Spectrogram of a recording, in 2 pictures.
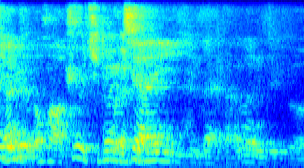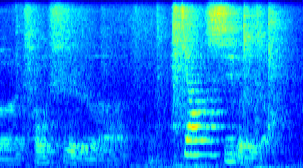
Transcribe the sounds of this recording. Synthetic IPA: a˧˥n˨˩d̪ə˧xwa˥˩˥ɕjɛ˥˧ni˥˧i˥˧t͡sa˥˩ɪt͡sa˧˥mə˧nʈ͡ʂɤ˥˩ɡə˩ʈ͡ʂʰɤ˧˥ŋʂɻ̩˥˩d̪ə˩ | t͡ɕjɑ˥ʊɕi˧˥pə˧˥nt͡ɕjɑ̰˨˩˦

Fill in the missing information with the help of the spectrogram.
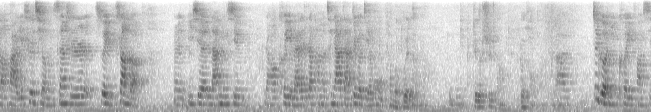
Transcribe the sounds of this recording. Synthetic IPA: d̪ə˩xwa˥˩jɛ˨˩ʂɻ̩˥˩t͡ɕʰi˧˩ŋsa˥nʂɻ̩˧˥swe˥˩ɪi˨˩ʂɑ˥˩ŋd̪ə˩˧ | i˥˩ɕjɛ˥na˧˥nmi˧˥ŋɕi˥ŋ | ɻa˧˥nxo˥˩ʊkʰɤ˧˥i˨˩la˧˥ɪə˧ɻŋt̪ʰa˥mə˨nt͡sʰə˥ŋt͡ɕja˥t͡sa˧˥nʈ͡ʂɤ˥˩ɡə˩t͡ɕjɛ˧˥mu˥˩t̪ʰa˥mə˨nxwe˥˩ɪla̰˧˥ɪnə˧˩ | n̩˥˩ | ʈ͡ʂɤ˥˩ɡə˩ʂɻ̩˥˩ʈ͡ʂʰɑ˨˩˦ŋ | xwe˥˩ɪxɑ˨˩ʊt̪a˥ | ə˧ | ʈ͡ʂɤ˥˩ɡə˩ni˨˧˩kʰɤ˧˥i˨˩fɑ˥˧ŋɕi˥

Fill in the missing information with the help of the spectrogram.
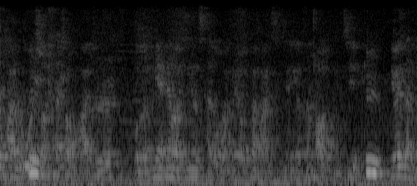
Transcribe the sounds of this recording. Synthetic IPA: ə˧xwa˥˩ɻu˧˥wɔ˨˩ʂɑ˥˧ŋ˥t̪ʰa˥ɪʂɑ˨˩ʊd̪ə˦xwa˥˧t͡ɕjo˥˧ʊʂɻ̩˥˩ | wɔ˨˩mə˦nmjɛ˥˧nt̪jɛ˥˧njɑ˥˧t͡ɕi˥˧ɕʰŋt͡sʰa˨˩ɪd̪ṵ˥˩˧ə˧wa˥˩me˧˥ɪjo˨˩ʊpa˥˩nfa̰˨˩t̪ʰi˧˥ɕi˥ŋi˧˥ɡə˧xə˧˥nxɑ˨˩ʊd̪ə˩t̪ʰʊ˧˥ŋt͡ɕʰi˥˩˥i˥nwe˥˩ɪt͡sa˨˩

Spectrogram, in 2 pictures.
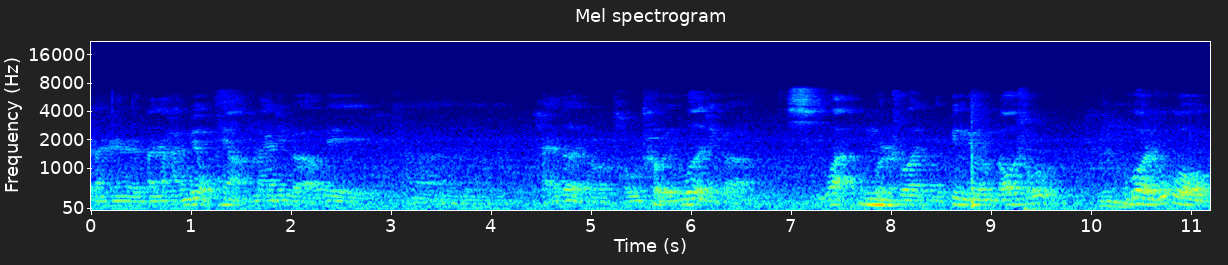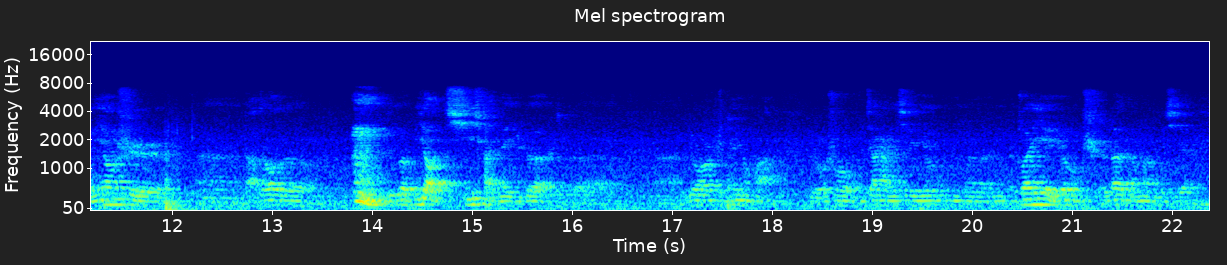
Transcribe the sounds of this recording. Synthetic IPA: t̪a˥˧nʂɻ̩˥˩t̪a˥˩t͡ɕja˥xa˧˥ɪme˧˥ɪjo˨˩ʊxʰə˥jɑ̰˨˩ŋʈ͡ʂʰu˧˥la˧˥ɪʈ͡ʂɤ˥˩ɡə˩te˥˧ɪ | ə˧ | xa̰˧˥ɪd͡z̩˧t͡ɕjʊ˥˩t̪ʰo˧˥˧t̪ʰɤ˥˩pwje˧˥ɪt̪wɔ˥d̪ə˨ʈ͡ʂɤ˥˩ɡə̰˩ | ɕi˨˩kwa˥˩nɔ˧˥ʂɻ̩˥˩ʂwɔ˥jɛ˨˩pi˥˩ŋme˥ɪjo˨˩˥kɑ˥ʊd̪ə˨ʂo˥ʊɻu˥˩ | pu˧˥kwɔ˥˩ɻu˧˥kwɔ˧˥wɔ˨˩mə˦njɑ˥˧ʊʂɻ̩˥˩ | ə˧ | t̪a̰˨˩t͡sɑ˥˩ʊd̪ə˩ | i˧˥ɡə˧pi˨˩t͡ɕjɑ˥˩ʊt͡ɕʰi˧˥t͡ɕʰɥa̰˨˧˥nd̪ə˧i˧˥ɡə˧ʈ͡ʂɤ˥˩ɡə̰˩ | ə̰˩jo˥˩ʊə˞˧˥˩ə˨˩t͡ɕʰɛ˥˩ŋd̪ə˨˩xwa̰˥˩ | pi˨˩ɻu˧˥ʂwɔ˥wɔ˨˩mə˦nt͡ɕja˥ʂɑ˥˧ŋi˥˩ɕjɛ˥jni˥˩ɡə˧˩ni˨˩ɡ̪ə˦ʈ͡ʂwa˥njɛ˥˩˨ʊ˨˩ʈ͡ʂʰɻ̩˧˥d̪ə˧na˧˥mə˧˩nɤ˥˩ɕjɛ˥

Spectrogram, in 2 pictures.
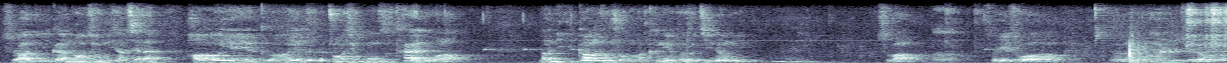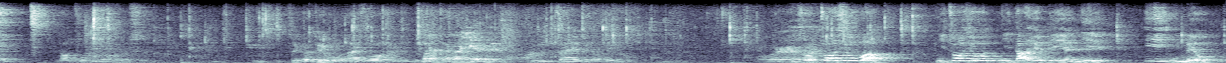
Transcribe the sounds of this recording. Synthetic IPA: ʂɻ̩˥˩ɐ˩ni˨˩ka˥˩nʈ͡ʂwɑ˥ŋɕ̬jo˥ʊni˧˥ɕjɑ˥˩ŋɕjɛ˥˧nt͡sa˥˩ɪxɑ˧˥ŋxɑ˧˥ŋjɛ˥˧jɛ˥˩kɤ˨˩xɑ˧˥ŋjɛ˥˩d̪ə˨˩˧ɡə˧ʈ͡ʂwɑ˥ŋɕ̬jo˥ʊkʊ˥ŋsɹ̩˥t̪ʰa˥˩ɪt̪wɔ˥lə̰˨˩ | na˥˩ni˨˩kɑ˥ʊʈ͡ʂʊ˥˩ʂwo˧˥˩xwa˥˩kʰnt̪i˥˧ŋxwjo˨˩ʊt͡ɕi˥˩nɤ˥ŋnḭ˨˩ | ʂɻ̩˥˩bɐ˩ə˥˩swɔ˧˥i˨˩ʂwɔ˥˧˥ | a˥˧˩wɔ˨˩xa˧˥ɪʂ̬ɻ̩˥˩t͡ɕɥɛ˧˥d̪ə˧˩ | pi˨˩jɑ˥˩ʊʈ͡ʂʊ˥˧ŋm̩˨˩˥ʂɻ̩˥˩˨ | n̩˥˩ʈ͡ʂɤ˥˩ɡə˩t̪we˥˩ɪwɔ˨˩la˧˥ɪʂwɔ˥xa˧˥ɪʂɻ̩˥˩pi˧˥ɑ˥˩˥wa˥njɛ˥˧pe˥˩˨n̩˥˩˨ʈ͡ʂwa˥njɛ˥˩pi˧˩t͡ɕɑ˥˧pe˥˩ɪkʰɑ˨˩ʊ˥˩˧ | ʂwɔ˥ʈ͡ʂwɑ˥ŋɕjo˥ʊmɐ˨ni˨˩ʈ͡ʂwɑ˥ŋɕ̬jo˥ʊni˨˩t̪̬a˥˩ɕɥɛ˧˥pi˥˧jɛ˥˩ni˨˩i˥ni˨˩me˧˥ɪjo˨˩ʊ

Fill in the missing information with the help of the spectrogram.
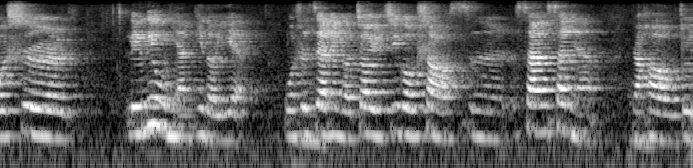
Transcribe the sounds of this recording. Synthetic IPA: wɔ˨˩ʂɻ̩˥˩ | li˧˥ŋljo˥˩njɛ˧˥np̪i˥˩d̪ə˧jɛ˥˩ | wɔ˨˩ʂɻ̩˥˧t͡sa˥˧ɪna˥˩ɡə˩t͡ɕjɑ˥˧ʊy˥˩t͡ɕi˥ko˥˧ʊʂɑ˥˧ŋs̩˥˩sa˥n˥sa˥nnjɛ˧˥n | ɻa˧˥nxo˥˩ʊwwɔ˩t͡ɕjo˥˧ʊ

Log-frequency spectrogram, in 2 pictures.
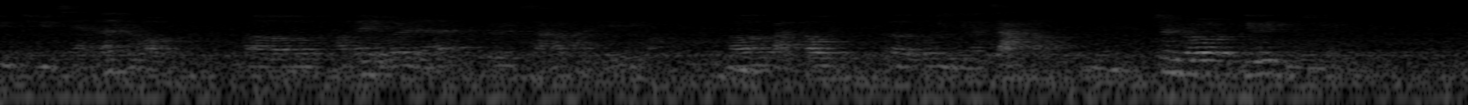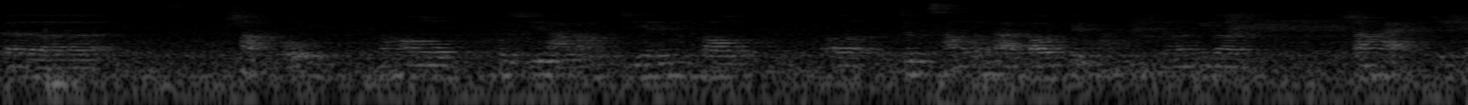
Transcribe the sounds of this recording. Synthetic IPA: t͡ɕʰy˥t͡ɕʰjɛ˧˥nd̪ə˧ʂɻ̩˧˥xo̰˥˧ʊ | ə˧pʰɑ˧˥ŋpjɛ˥njo˨˩ɡə˧ɻə˧˥nt͡ɕjo˥˧ʊʂɻ̩˥˩ɕjɑ̰˨˩ŋjɑ˥˩ʊa̰˨˩t̪ʰjɛ˥t̪ḭ˥˩mɐ̰˨˩ | ə˧pa˨˩t̪ɑ˥ʊ | ə˥˧˩t̪ʊ˥i˨˩i˧˥ŋd̪ə˧˩t͡ɕja˥ʈ͡ʂɑ̰˨˩˦ə̰˩˦˥ | ʈ͡ʂɤ˥˩ʂɻ̩˧˥xo˥˧ʊi˧˥nwe˥˩ɪni˨˩˦ | ə˧˩ | ʂɑ˥˧ŋxʰo˥˩ʊ | ɻa˧˥nxo˥˧ʊ | pu˥˩ɕy˥t̪ʰa˨˩ɻa˧˥nxo˥˧˩ʊʂɻ̩˧˥t͡ɕjɛ˥ni˥˩k̪ɑ˥ʊ | ə˧ | t͡ɕjo˥˩ʊt͡ɕʰjɑ˨˩ŋk̪ə˥˧nt̪ʰa˥˧˩t̪ɑ˥˧ʊt̪we˥˩ɪt̪ʰɑ̰˨˥ŋt͡ɕi˥˩ʈ͡ʂ̩ʰ˧˥d̪ə˧na˥˩ɡə˩ | ʂɑ˥ŋxa˥˩ɪʈ͡ʂ̩˥˩ʂɻ̩˧˥

